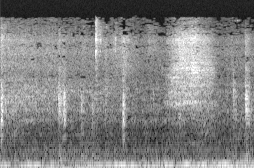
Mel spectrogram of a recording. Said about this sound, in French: Et là je viens de voir qu'il y a une voiture qui descendait. Alors il faut que je mette de côté, pour que je laisse passer, sinon on ne passe pas.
